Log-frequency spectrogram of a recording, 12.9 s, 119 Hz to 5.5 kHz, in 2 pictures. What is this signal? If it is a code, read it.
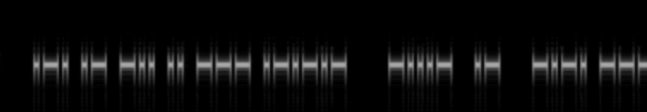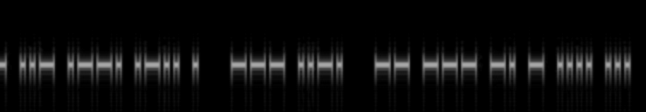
Morse code, heard as a keyed tone, about 25 wpm, 600 Hz. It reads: RADIO. <BT> A COUPLE OF MONTHS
